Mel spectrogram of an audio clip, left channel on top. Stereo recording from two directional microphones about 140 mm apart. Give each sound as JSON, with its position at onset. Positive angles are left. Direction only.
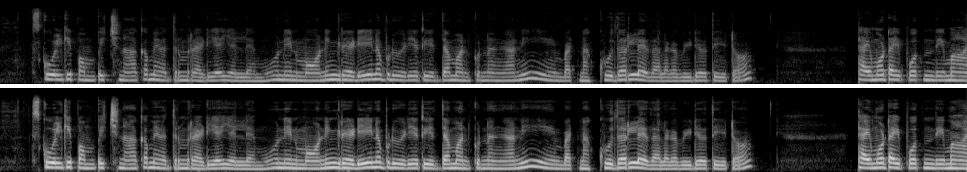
{"t": 0.3, "sound": "a woman's voice", "side_deg": -45}
{"t": 8.7, "sound": "speech", "side_deg": -30}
